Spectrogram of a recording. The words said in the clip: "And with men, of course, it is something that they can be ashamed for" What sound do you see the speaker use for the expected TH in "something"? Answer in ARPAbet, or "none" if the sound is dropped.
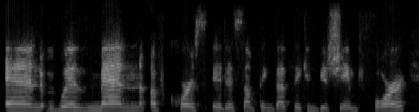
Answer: TH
